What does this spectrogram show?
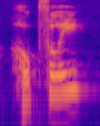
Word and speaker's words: hopefully: why is it different the first word hopefully the stress is on the first syllable and there's only one syllable before Fu l l y if there's only one syllable before f l l y I pronounce the U hopefully and now we look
